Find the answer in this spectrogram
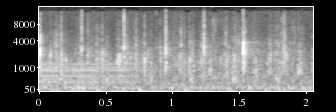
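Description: Faint, irregular clicks and taps, several a second, with the tail of a music cue dying away at the start.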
